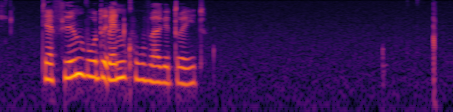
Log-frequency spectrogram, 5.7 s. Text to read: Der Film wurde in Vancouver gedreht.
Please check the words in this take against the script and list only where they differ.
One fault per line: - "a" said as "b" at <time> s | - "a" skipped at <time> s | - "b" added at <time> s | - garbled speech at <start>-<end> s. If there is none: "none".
- "in" skipped at 1.4 s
